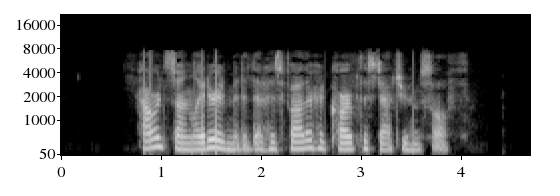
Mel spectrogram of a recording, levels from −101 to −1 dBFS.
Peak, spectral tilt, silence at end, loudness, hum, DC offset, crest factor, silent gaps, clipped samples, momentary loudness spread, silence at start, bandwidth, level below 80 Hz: -6 dBFS; -5 dB/octave; 0.85 s; -24 LUFS; none; under 0.1%; 20 dB; none; under 0.1%; 10 LU; 0.75 s; 7.8 kHz; -58 dBFS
